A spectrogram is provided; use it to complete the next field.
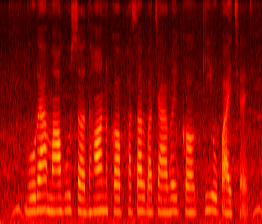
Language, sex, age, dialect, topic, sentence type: Maithili, female, 25-30, Southern/Standard, agriculture, question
